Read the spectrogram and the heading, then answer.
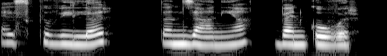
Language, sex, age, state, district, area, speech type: Punjabi, female, 18-30, Punjab, Jalandhar, urban, spontaneous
